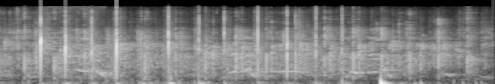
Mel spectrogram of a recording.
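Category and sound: crowd, audience applause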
